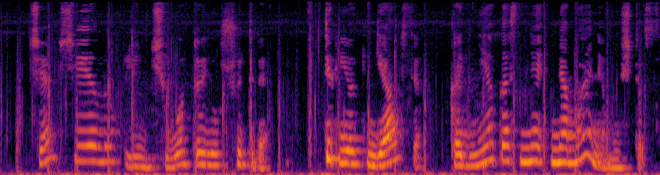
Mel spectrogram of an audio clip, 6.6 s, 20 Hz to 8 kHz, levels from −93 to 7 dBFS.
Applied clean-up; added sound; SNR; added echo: none; Run; 13 dB; none.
